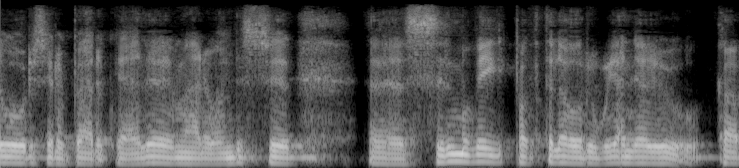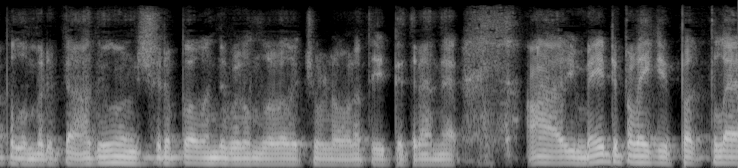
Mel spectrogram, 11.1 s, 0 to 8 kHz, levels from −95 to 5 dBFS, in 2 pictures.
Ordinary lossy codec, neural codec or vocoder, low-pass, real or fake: MP3, 64 kbps; codec, 16 kHz, 1.1 kbps, Voila-Tokenizer; 7.2 kHz; fake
